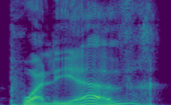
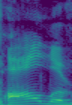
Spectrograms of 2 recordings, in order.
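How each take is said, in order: First: The name is pronounced the French way. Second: The name is pronounced the English way. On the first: The speaker calls it right. "I'm from French Canada, so I can pronounce it. It's Pierre Poilievre" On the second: The speaker calls it wrong. "not Poilievre or whatever you guys say"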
